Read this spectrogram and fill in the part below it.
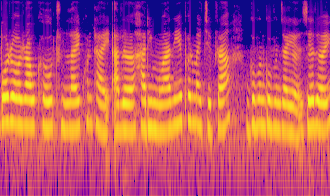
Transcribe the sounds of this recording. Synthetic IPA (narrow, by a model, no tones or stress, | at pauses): bɔɾɔɾawkʰɯwtʰunlajkʰɔntʰaja̰ɾɯhaɾimuaɾipʰɯɾmajt͡ʃipʰɾa | ɡubunɡubunzajɯzeɾɯj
